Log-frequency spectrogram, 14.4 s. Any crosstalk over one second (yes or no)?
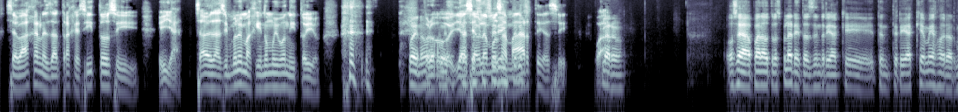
yes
